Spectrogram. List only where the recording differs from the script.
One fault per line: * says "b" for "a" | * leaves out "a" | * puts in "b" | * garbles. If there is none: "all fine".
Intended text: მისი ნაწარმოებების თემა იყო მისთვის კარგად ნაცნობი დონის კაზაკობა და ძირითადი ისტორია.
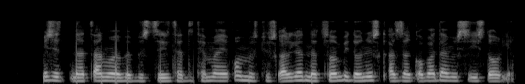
* puts in "ძირითადი"
* says "მისი" for "ძირითადი"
